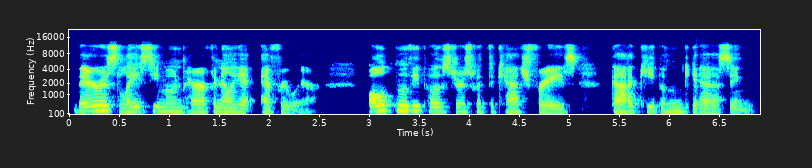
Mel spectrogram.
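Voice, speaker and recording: A woman's voice: low-pitched, moderate pace, a little mellow. A woman reading screenplay stage directions as scripted narration, matter-of-fact in delivery. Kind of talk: scripted narration, table read.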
